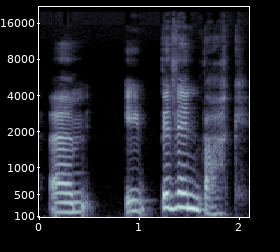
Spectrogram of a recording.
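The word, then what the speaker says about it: Y Bwthyn Bach: I byddin bach. That's how it's pronounced.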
